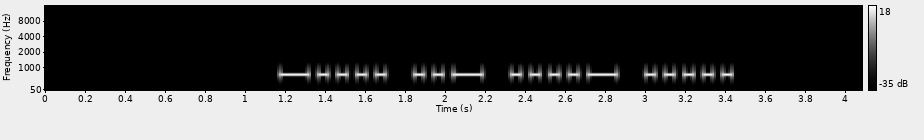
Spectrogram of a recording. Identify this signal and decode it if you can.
Morse code, heard as a keyed tone, about 25 wpm, 700 Hz. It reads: 6U45
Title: Four Challenging Letter-Number Combinations 25wpm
